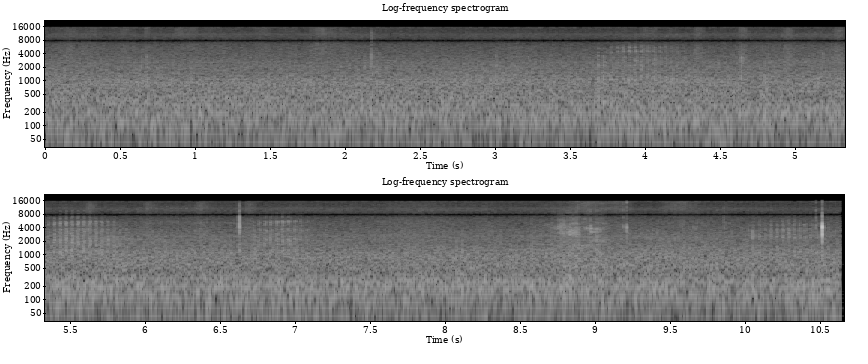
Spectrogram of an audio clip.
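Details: Ragdoll cat named Mojio purring indoors in dim early-morning light while being stroked, in an affectionate mood; a soft, steady low rumble runs throughout, with faint rustles and small clicks in the background.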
